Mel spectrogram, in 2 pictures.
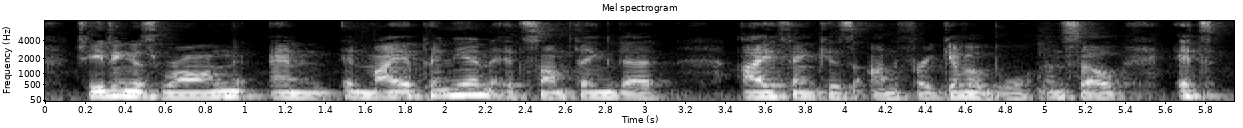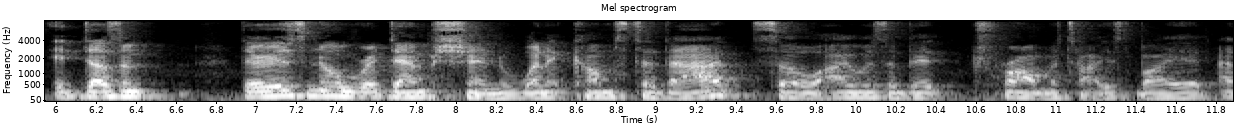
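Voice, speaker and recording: With audible room echo around him, a man speaks at a moderate pace in a medium pitch, his voice somewhat breathy and his pitch variation ordinary. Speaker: movie reaction youtuber. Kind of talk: casual review monologue. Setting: home bedroom. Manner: animated; stuttering at times.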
